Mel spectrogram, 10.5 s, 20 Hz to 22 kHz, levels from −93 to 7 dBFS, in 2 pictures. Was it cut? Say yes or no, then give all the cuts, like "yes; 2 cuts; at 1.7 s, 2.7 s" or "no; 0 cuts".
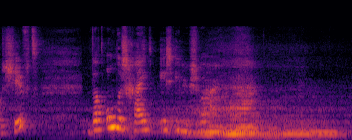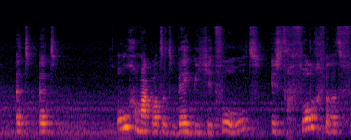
yes; 3 cuts; at 1.2 s, 5.8 s, 8.5 s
